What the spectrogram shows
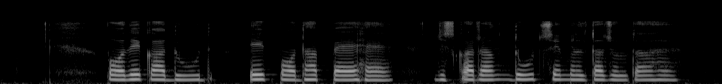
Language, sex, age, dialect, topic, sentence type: Hindi, female, 56-60, Marwari Dhudhari, agriculture, statement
